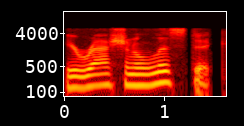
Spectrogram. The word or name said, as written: irrationalistic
